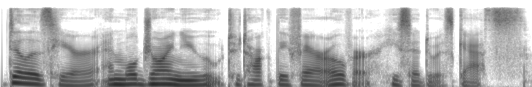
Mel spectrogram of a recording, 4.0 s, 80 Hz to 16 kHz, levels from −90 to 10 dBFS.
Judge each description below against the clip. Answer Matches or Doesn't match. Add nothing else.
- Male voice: Doesn't match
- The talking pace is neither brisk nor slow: Doesn't match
